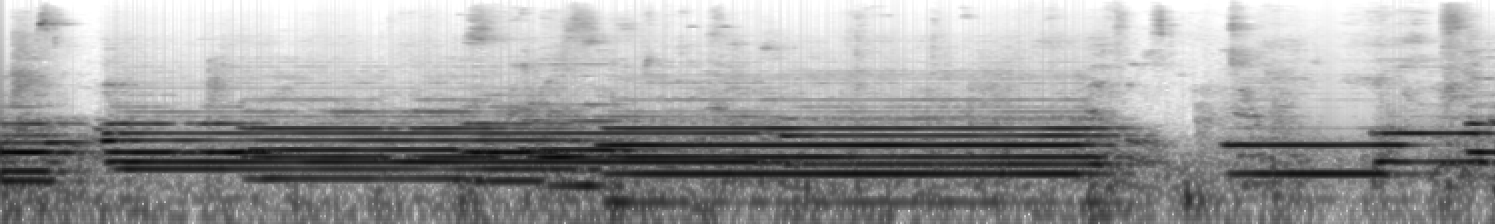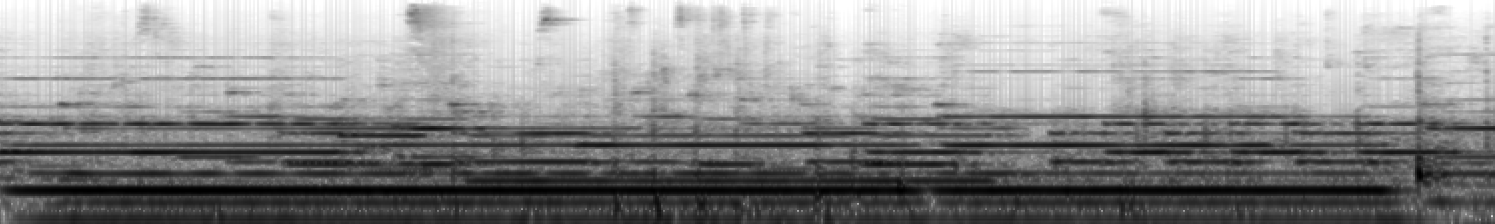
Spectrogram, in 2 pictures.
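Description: Organ playing slow, sustained chords. There is a short break about eight seconds in, and a low held bass note comes in about eleven seconds in and lasts until near the end.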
